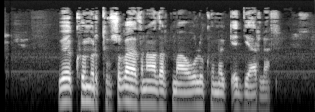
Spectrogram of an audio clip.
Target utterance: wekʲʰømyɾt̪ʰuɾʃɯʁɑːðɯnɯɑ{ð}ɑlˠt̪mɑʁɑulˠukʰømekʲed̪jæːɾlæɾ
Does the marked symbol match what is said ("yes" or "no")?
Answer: yes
